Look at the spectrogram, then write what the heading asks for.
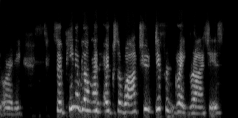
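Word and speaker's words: Auxerrois: is pinot blanc and oksawa we pronounce the x in our sas pinoblong oksawa now this is a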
